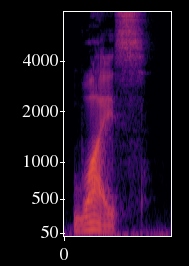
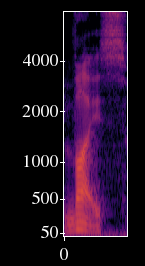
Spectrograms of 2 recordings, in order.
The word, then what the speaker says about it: wise: I feel like I've for all my videos I've been mispronouncing the word wise, because I say vice when it should be wise.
